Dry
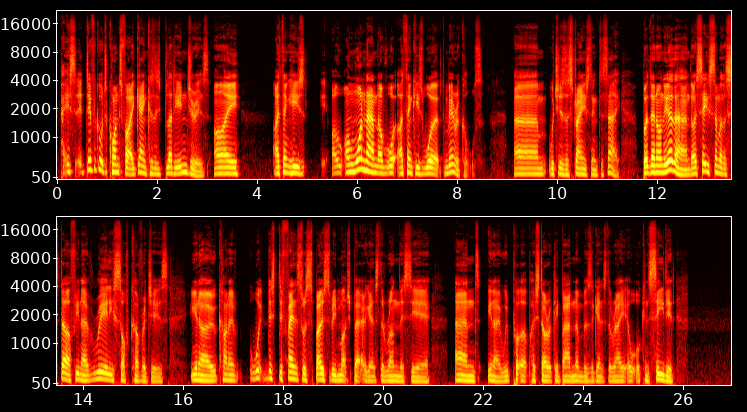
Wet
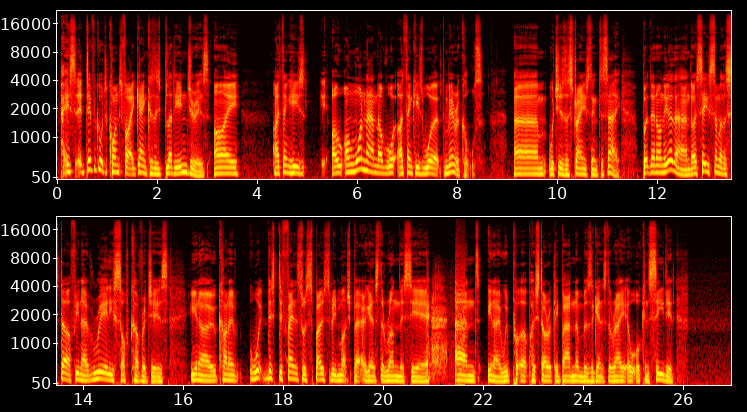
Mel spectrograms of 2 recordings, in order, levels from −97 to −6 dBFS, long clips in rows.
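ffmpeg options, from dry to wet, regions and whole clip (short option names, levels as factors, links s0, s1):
-filter_complex "[0:a]asettb=1/sr,asplit=3[s0][s1][s2];[s0]atrim=end=0.954[s3];[s1]atrim=start=0.95:end=1.63,asetpts=PTS-STARTPTS,afade=t=in:d=0.004:c=qsin,afade=t=out:st=0.676:d=0.004:c=qsin,highpass=93,equalizer=f=3400:t=o:w=1.1:g=7,acrossover=split=3300[s4][s5];[s5]acompressor=threshold=0.01:ratio=4:attack=1:release=60[s6];[s4][s6]amix=inputs=2:normalize=0[s7];[s2]atrim=start=1.626[s8];[s3][s7]acrossfade=d=0.004:c1=hsin:c2=qsin[s9];[s9][s8]acrossfade=d=0.004:c1=qsin:c2=hsin,asettb=1/sr,asplit=3[s10][s11][s12];[s10]atrim=end=20.874[s13];[s11]atrim=start=20.87:end=21.64,asetpts=PTS-STARTPTS,afade=t=in:d=0.004:c=qsin,afade=t=out:st=0.766:d=0.004:c=qsin,bass=f=250:g=-2,treble=f=4000:g=-7,bandreject=f=1400:w=7.2,asplit=2[s14][s15];[s15]highpass=f=720:p=1,volume=39.8,asoftclip=type=tanh:threshold=0.126[s16];[s14][s16]amix=inputs=2:normalize=0,lowpass=f=1500:p=1,volume=0.501[s17];[s12]atrim=start=21.636[s18];[s13][s17]acrossfade=d=0.004:c1=hsin:c2=qsin[s19];[s19][s18]acrossfade=d=0.004:c1=qsin:c2=hsin,acontrast=53,adynamicequalizer=threshold=0.00562:dfrequency=8400:dqfactor=0.95:tfrequency=8400:tqfactor=0.95:attack=5:release=100:ratio=0.375:range=2.5:mode=cutabove:tftype=bell,acompressor=threshold=0.0398:ratio=12,volume=1.12"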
